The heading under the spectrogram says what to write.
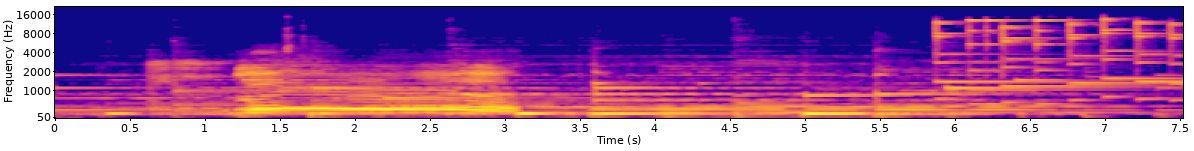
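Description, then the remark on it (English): A cow gives a loud, long, drawn-out moo. A short run of bright musical notes and chiming tones follows, with no talking. “Moo, moo, said cow.”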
